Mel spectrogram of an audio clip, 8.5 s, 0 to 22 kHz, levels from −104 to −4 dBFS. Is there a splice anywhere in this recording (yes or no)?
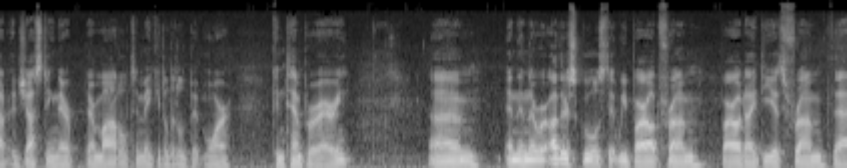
no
